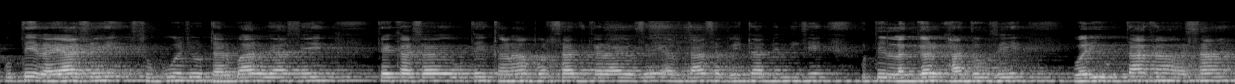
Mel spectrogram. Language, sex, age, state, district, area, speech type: Sindhi, male, 45-60, Gujarat, Junagadh, rural, spontaneous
